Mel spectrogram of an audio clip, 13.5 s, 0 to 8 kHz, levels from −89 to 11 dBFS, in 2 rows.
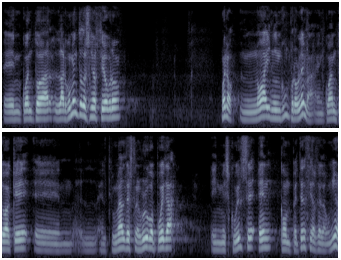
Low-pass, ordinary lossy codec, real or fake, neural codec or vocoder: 7.2 kHz; none; fake; codec, 16 kHz, 8 kbps, FunCodec, trained on LibriTTS, 25 frames a second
